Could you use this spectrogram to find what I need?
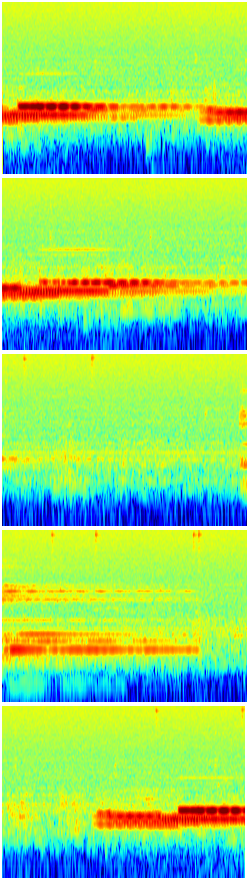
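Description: A dog whimpers and whines softly in its sleep.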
